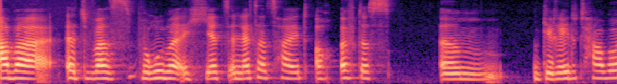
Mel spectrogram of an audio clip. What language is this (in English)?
German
